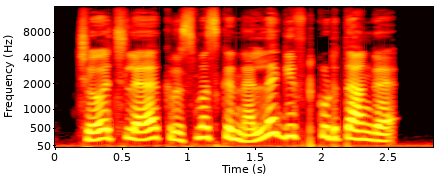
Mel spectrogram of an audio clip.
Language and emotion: Tamil, happy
